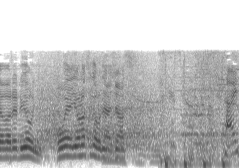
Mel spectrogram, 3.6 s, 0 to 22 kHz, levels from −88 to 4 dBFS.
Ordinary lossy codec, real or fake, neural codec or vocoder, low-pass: none; real; none; 7.2 kHz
